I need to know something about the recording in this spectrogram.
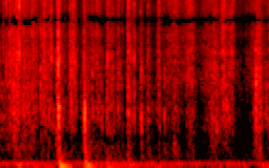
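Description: Paper rustles softly under hands pressing it flat.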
